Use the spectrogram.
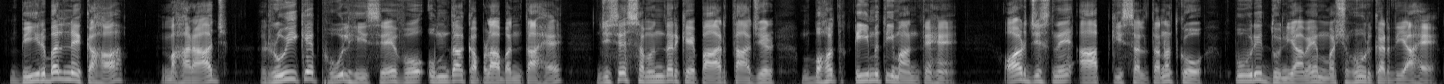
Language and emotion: Urdu, neutral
